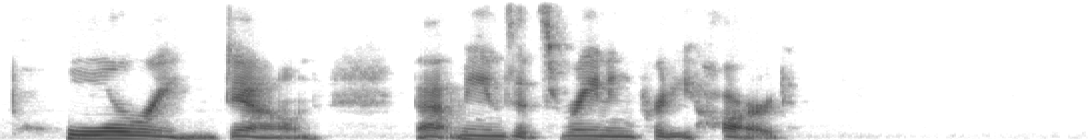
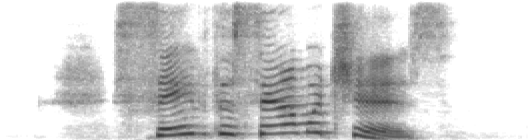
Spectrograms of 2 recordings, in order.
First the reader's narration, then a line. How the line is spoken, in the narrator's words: Gloria Dump yelled to me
